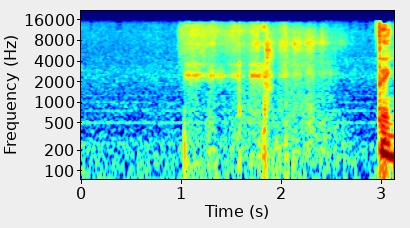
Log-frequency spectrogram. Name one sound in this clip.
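Clothing rustles close to a microphone.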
